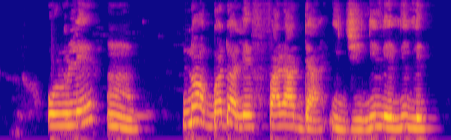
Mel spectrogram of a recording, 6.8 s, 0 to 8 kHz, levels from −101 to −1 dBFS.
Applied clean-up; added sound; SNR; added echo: none; none; none; reverberation time 0.2 s.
